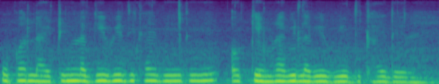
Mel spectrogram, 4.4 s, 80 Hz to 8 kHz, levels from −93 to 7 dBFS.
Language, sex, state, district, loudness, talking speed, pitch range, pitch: Hindi, female, Karnataka, Bangalore, -14 LUFS, 230 wpm, 180-205 Hz, 195 Hz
